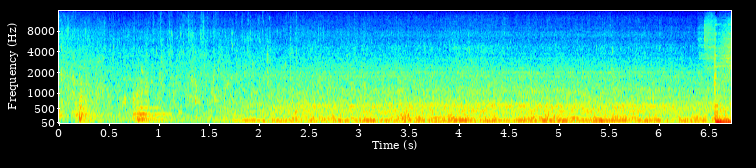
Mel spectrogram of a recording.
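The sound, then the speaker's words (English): A boat moving on water, its low engine drone humming steadily under a wash of water and wind noise, continuous throughout with a brief louder bump at the very end. “You getting on this boat, or what?”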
